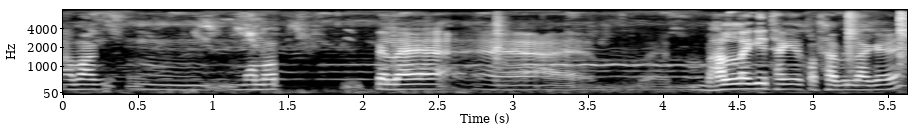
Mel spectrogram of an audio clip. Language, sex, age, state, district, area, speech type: Assamese, male, 45-60, Assam, Dibrugarh, rural, spontaneous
